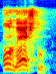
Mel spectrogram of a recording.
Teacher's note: ela começa com h e esse h é mudo não tem som sendo assim a palavra honesto tem sete letras mas apenas seis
